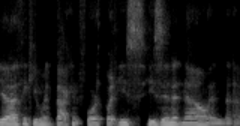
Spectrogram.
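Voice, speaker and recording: In a Canadian accent, a man speaks at a medium pitch. His tone is dark and mellow. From Ontario, Canada. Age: 60s. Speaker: session guitarist. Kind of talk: casual interview chat.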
